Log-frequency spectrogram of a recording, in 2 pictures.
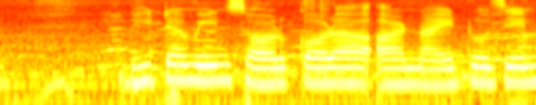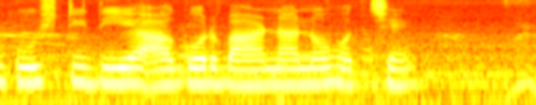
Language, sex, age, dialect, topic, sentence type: Bengali, female, 18-24, Western, agriculture, statement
